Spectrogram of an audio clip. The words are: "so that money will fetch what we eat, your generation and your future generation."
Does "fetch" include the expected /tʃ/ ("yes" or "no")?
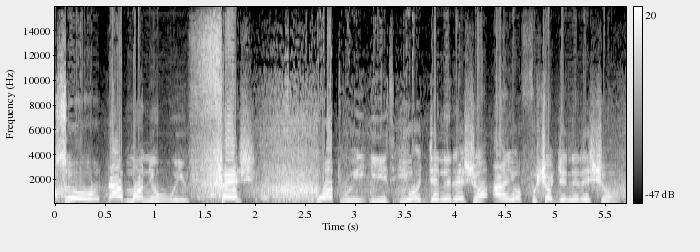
no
